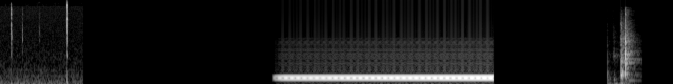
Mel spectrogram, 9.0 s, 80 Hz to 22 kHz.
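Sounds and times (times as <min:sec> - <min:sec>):
steady telephone tone after a phone call ends: 0:03.6 - 0:06.6.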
